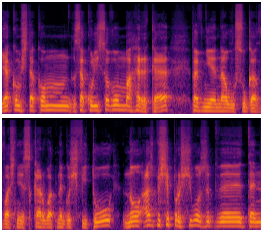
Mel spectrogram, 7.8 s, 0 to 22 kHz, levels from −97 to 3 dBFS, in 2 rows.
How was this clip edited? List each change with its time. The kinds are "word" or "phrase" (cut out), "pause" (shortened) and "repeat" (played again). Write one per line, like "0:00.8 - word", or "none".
0:05.6 - word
